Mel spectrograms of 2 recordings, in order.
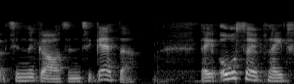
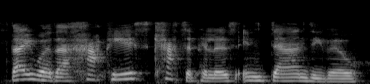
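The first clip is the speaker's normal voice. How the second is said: usual speaking voice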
